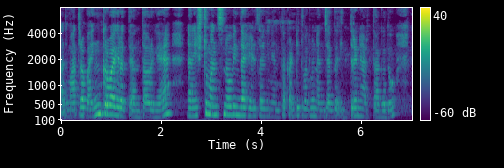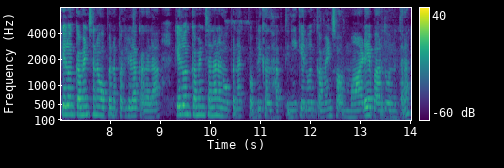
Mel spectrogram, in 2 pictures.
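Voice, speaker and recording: The woman's voice sits at a medium pitch. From Karnataka. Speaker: vlogger. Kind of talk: talking-to-camera vlog. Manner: emotional, animated.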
